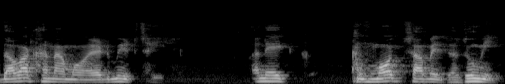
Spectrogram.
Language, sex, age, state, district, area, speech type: Gujarati, male, 60+, Gujarat, Morbi, rural, spontaneous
